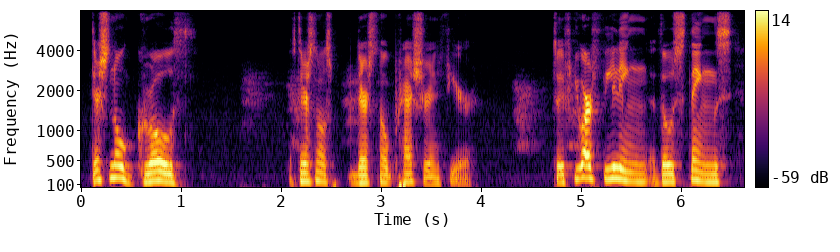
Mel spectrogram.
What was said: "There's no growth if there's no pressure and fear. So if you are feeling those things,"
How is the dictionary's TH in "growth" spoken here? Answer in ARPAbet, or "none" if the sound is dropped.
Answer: TH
